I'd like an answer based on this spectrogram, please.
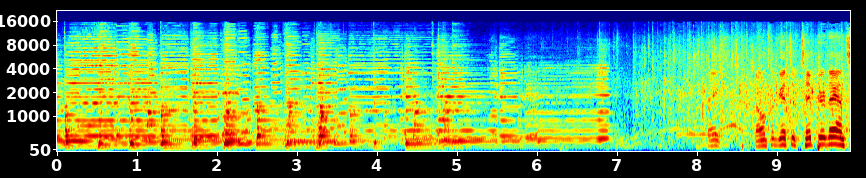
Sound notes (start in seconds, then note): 7.2 audience cheering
